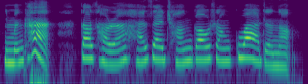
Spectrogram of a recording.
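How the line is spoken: Startled cry. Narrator (Chinese): 多罗西惊叫起来

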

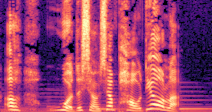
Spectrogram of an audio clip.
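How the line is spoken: Startled exclamation. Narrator (Chinese): 法兰索瓦吃惊地忍不住嚷起来

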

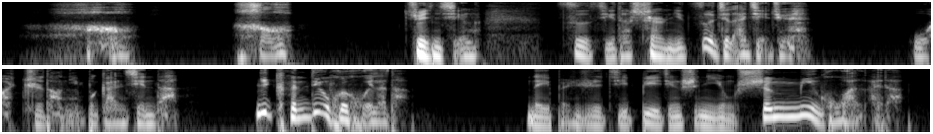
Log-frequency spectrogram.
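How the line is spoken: Trembling, emotional voice. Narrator (Chinese): 仿佛看见了当年意气风发的军行，颤声说

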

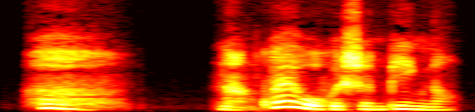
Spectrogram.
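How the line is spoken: Sighing exclamation. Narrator (Chinese): 拉尔夫感叹道

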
